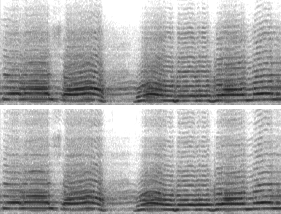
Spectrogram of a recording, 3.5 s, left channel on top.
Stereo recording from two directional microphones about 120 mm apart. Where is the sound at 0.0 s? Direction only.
20° left (ahead or behind).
